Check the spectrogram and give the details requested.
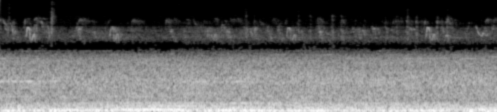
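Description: Small birds chirping continually in the background over a steady low rumble.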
